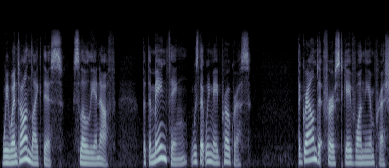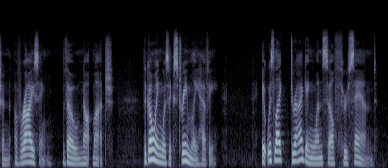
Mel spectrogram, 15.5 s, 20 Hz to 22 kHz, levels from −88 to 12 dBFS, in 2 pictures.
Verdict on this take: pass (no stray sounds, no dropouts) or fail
pass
